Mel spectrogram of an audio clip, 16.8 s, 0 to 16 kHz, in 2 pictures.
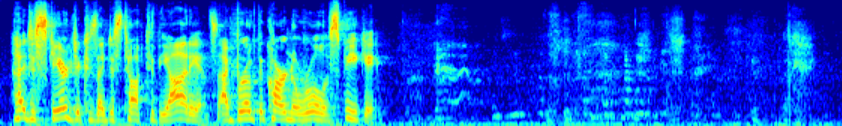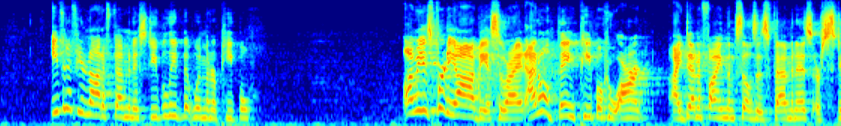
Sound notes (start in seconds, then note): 4.3 audience chuckling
